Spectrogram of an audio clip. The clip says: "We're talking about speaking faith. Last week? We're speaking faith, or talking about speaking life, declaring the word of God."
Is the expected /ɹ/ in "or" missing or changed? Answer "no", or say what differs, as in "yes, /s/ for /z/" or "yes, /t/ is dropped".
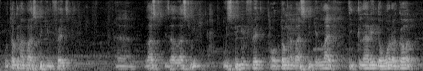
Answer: yes, /w/ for /ɹ/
